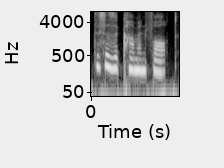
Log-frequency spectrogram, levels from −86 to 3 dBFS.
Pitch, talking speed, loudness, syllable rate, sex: 210 Hz, 255 wpm, -16 LUFS, 5.8 syllables/s, female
